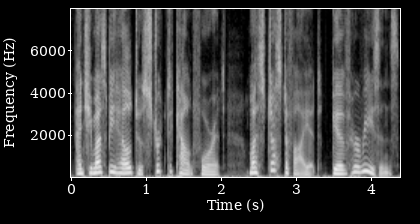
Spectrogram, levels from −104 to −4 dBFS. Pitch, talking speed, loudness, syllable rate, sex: 215 Hz, 220 wpm, -20 LUFS, 5.2 syllables/s, female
